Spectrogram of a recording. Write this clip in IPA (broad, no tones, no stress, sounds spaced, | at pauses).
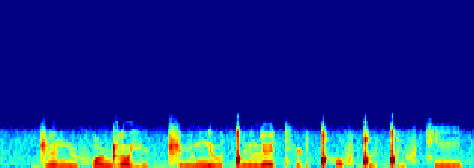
ɖ͡ʐ ɛ̃ n̪ ʉ f ɔ̃ ɖ l ɔ j i̤ ɖ ɖ͡ʐ e̤ l n ɯ ʊ̯ ɡ͡ǃ ẽ l ɛ tʰ e ɖ ǃʰ ɔ̤ f ɡ͡ǃ ʉ ɡ͡ǃ i f t͡ɕ ĩ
